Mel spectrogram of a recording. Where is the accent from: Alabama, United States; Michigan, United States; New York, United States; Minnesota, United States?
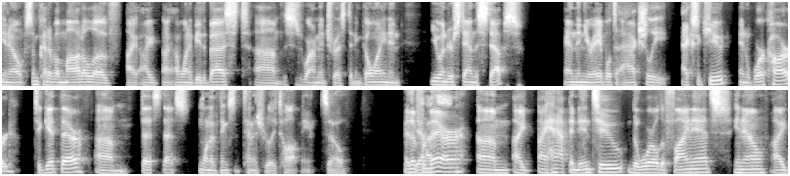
Minnesota, United States; Duluth; I'm from Duluth, Minnesota, which if people aren't familiar with that, it's up there in northern Minnesota. It's a beautiful little town, super cold. And I grew up playing hockey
